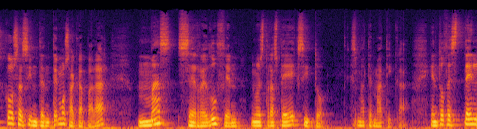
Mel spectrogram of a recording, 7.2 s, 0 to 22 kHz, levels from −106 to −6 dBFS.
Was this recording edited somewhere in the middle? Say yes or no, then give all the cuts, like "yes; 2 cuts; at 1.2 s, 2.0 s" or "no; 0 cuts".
yes; 1 cut; at 4.2 s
